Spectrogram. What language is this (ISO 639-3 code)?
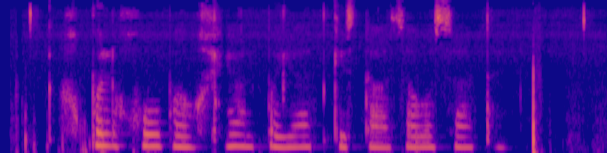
pus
